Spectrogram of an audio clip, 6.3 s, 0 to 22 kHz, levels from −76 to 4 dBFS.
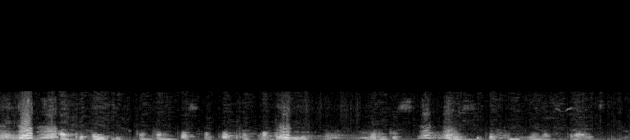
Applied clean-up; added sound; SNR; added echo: none; Dog; -1 dB; none.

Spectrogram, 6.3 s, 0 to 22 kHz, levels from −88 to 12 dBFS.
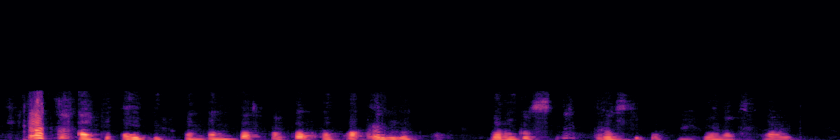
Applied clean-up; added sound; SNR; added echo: neural mask model DeepFilterNet 3.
